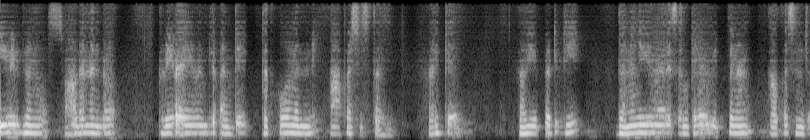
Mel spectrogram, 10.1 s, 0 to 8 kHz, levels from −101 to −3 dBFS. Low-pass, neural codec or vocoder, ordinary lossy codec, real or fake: 7.2 kHz; codec, 44.1 kHz, 0.9 kbps, DAC; none; fake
